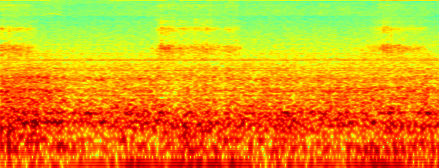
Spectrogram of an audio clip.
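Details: Soft snoring from a chubby female Maine Coon dozing on a bed, a cat usually wary of people. Quiet airy breaths recur roughly every one to two seconds over steady background hum.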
